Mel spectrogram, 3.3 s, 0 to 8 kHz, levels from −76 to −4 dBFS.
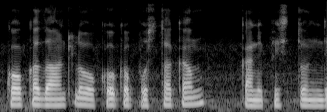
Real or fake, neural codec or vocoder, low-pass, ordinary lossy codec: fake; codec, 16 kHz, 4 kbps, FreqCodec, larger model; 7.2 kHz; none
